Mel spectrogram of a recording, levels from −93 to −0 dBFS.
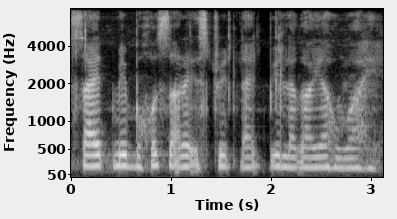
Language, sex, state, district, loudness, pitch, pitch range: Hindi, female, Arunachal Pradesh, Longding, -20 LUFS, 190 Hz, 180-200 Hz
